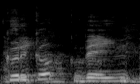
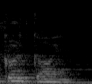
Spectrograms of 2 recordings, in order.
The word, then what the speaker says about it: Kurt Cobain: Kurt Cobain. – Curco, Curco. – ¿Qué? ¿Algo dije mal? – No, no, es que una vez alguien escribió como Curco. – Curco Bain.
